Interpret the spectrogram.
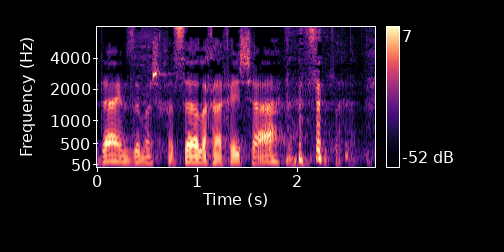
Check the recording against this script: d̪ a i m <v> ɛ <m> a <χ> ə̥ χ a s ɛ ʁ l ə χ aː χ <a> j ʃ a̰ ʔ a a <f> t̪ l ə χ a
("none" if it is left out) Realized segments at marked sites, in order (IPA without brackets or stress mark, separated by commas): z, m, ʃ, e, s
